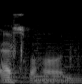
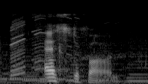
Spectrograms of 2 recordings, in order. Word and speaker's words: Esfahan: I don't remember anything about it other than the name Esfahan. I remember it was like a capital city somewhere, and she kept pronouncing it Estefan.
